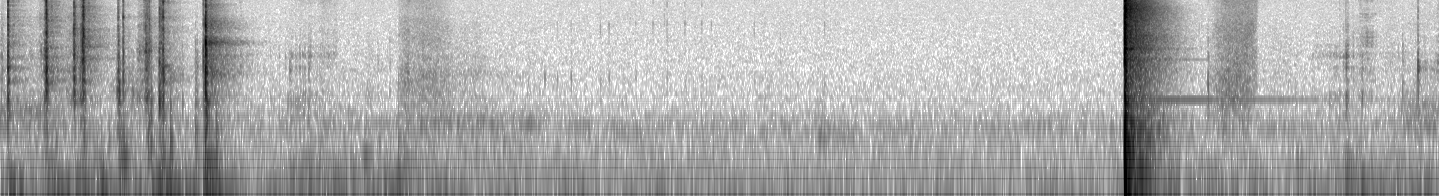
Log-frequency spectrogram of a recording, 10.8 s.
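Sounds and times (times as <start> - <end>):
gun shots with an air tube bottle brush depinger: 8.4 - 8.7.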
